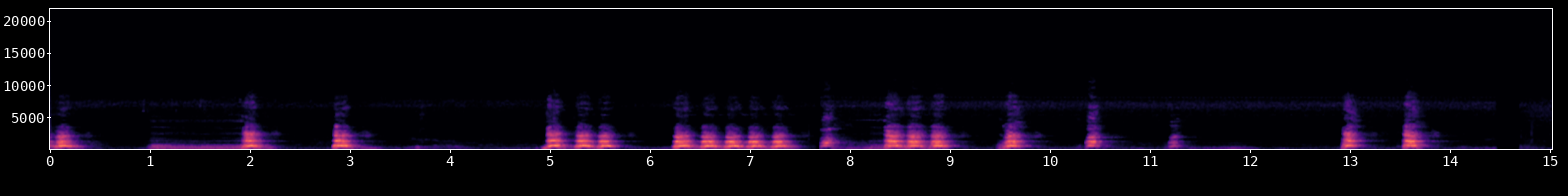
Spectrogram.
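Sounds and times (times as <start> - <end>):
dog barking: 0.0 - 0.5, 1.9 - 3.3, 4.9 - 11.5, 12.9 - 14.0.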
